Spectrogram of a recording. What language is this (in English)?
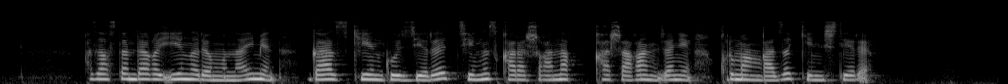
Kazakh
